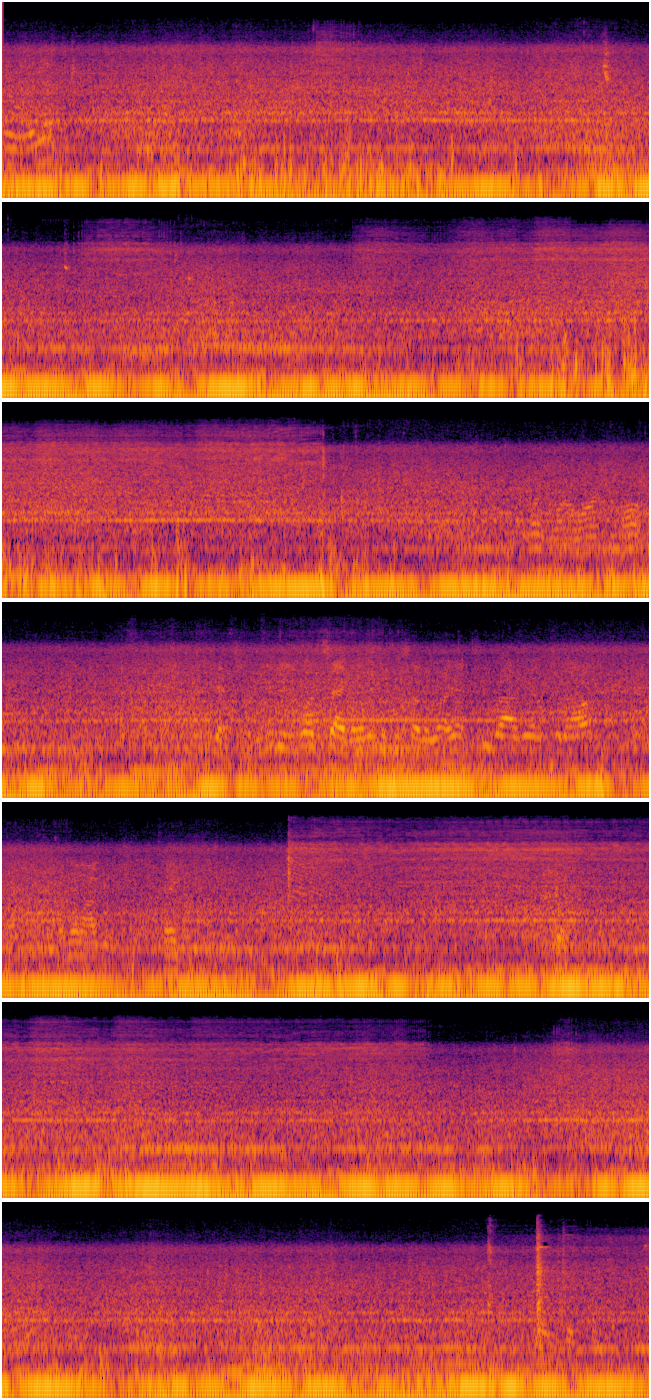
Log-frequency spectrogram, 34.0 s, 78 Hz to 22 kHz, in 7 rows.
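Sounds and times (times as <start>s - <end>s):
outboard motors running: 0.0s - 33.9s
rushing water: 0.0s - 33.9s
wind: 0.0s - 33.9s.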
